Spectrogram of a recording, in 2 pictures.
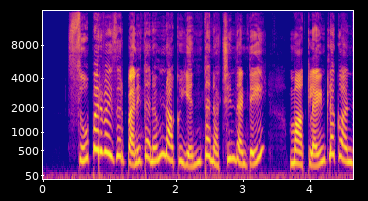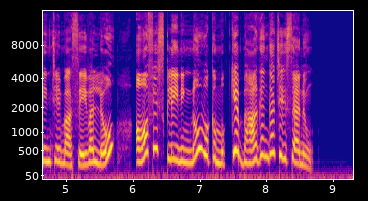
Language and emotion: Telugu, surprised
